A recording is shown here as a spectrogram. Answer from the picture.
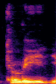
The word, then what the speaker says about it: Khalid: Khalid, yeah.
